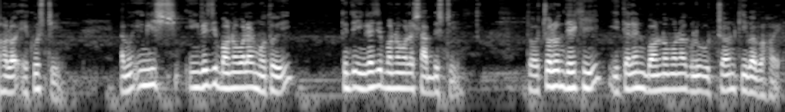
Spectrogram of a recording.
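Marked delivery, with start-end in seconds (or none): none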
